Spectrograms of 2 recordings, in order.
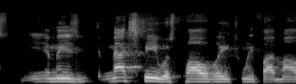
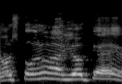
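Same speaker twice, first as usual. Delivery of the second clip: higher-pitched country-boy mimicry; imitated country boys; 9 semitones higher than usual. Country boys arriving at the crash, imitated in a high voice. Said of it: "all these freaking country boys show up".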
